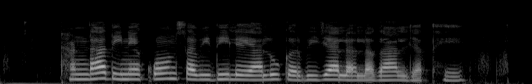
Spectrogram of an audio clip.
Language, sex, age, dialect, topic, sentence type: Chhattisgarhi, female, 31-35, Northern/Bhandar, agriculture, question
